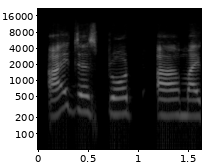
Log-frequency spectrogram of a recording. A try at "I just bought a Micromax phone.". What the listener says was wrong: Is it brought or bought? So you need to read it like that. I just bought. Bought nahi, bought. Bought. I just bought a Micromax phone.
